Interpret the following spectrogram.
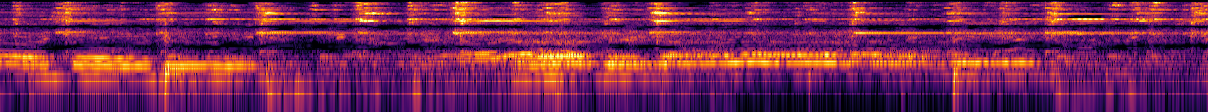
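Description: Devotional kirtan: a voice singing a chant melody over steadily jingling small hand cymbals, with occasional drum strokes.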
